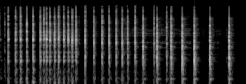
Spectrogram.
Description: Rope Tension
A thick rope creaking under heavy tension with fiber stress and stretching groans
rope-tension.mp3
